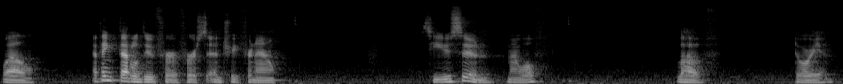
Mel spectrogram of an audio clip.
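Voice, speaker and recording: A man voicing a lovesick, gently self-mocking male animal character in first-person visual novel narration, intimate and wistful. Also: lowish voice, takes it slowly, pauses often. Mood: tender, wistful.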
